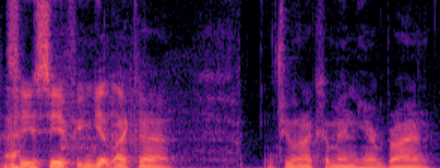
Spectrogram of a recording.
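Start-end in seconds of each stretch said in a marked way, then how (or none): none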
